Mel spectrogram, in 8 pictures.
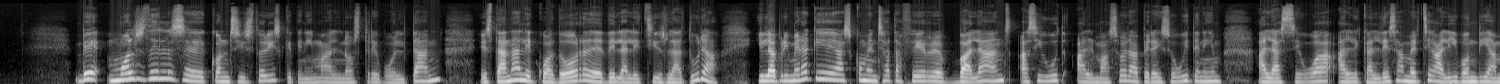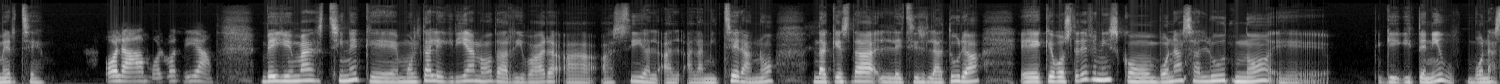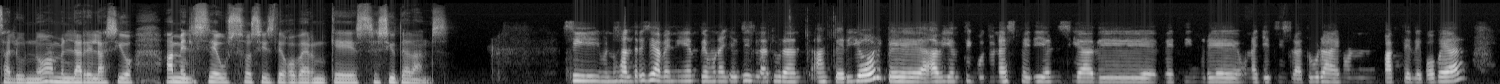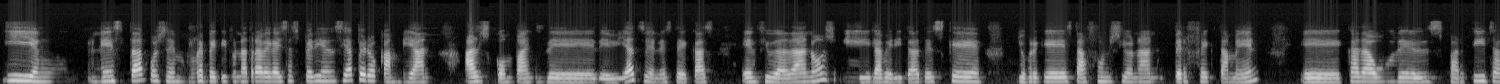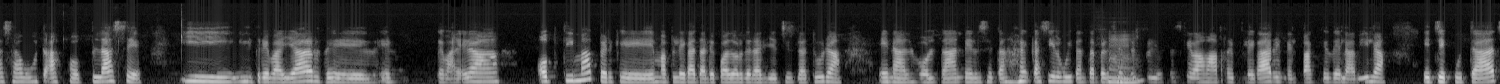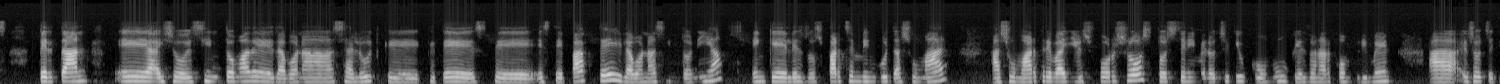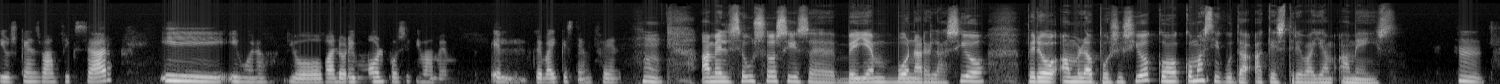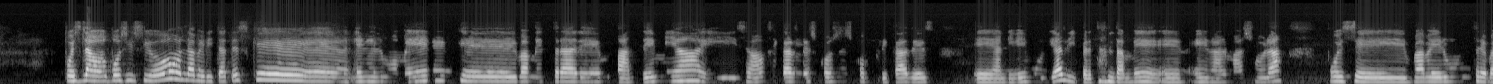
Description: Entrevista a la alcaldesa de Almassora, Merche Galí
